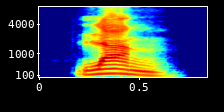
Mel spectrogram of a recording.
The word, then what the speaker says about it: lang: Word for word, it's kakainom lang niya ng kape.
